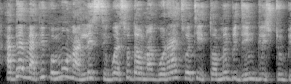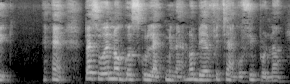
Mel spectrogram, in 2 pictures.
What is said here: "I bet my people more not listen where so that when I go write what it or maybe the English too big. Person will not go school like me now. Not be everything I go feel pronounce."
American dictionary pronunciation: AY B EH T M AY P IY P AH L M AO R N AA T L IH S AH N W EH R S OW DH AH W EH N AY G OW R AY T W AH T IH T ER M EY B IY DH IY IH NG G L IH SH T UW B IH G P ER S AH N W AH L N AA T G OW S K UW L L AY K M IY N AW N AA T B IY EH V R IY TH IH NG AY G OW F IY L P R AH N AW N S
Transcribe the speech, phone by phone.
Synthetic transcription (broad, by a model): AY B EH M AY P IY P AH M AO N AA L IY S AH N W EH S OW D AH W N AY G OW R AY T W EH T IH T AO M EY B IY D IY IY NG G L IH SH T UW B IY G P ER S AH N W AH N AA G OW S K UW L L AY K M IY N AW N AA B IY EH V R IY T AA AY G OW F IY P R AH N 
